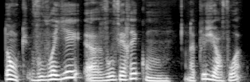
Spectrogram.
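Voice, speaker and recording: A man's voice: on the high side, expressive, a little slow, dark tone. A man hosting a casual phone accessibility tutorial, explaining settings with fillers and the odd dry joke. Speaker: host. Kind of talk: casual screen-reader tutorial.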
